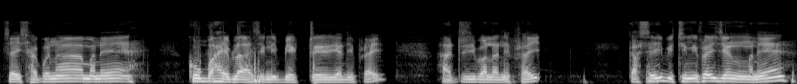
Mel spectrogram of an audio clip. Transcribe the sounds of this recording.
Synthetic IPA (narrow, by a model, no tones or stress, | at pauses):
zajsabɯnamanɛ | kʰup̚baɦajblaːzinibɛk̚teɹijanipʰɹaj | hatɹibalanipʰɹaj | kasejbitʰiŋnipʰɹajzɯŋmanɛ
